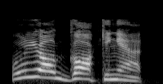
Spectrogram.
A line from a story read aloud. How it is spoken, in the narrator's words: she slurs, the color rising in her chubby cheeks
